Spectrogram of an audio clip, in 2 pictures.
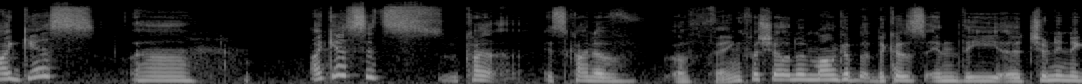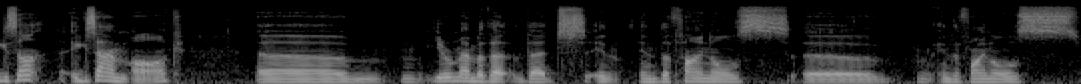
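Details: Stuttering in a male podcast host who calls himself the stammering host.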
